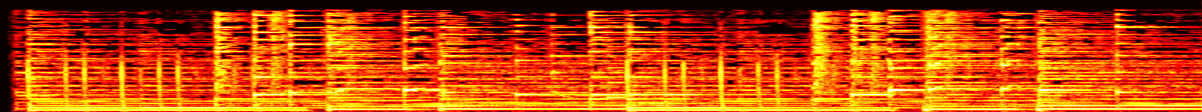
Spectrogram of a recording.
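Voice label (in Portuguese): Filha, Desculpas, Telemensagens, female; Telemensagens 2017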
